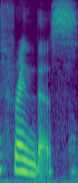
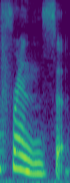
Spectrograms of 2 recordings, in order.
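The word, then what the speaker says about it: friends: الكلمه اللي قدامي دي الكلمه دي ما بنقولش عليها فريندس اسمها ايه اسمها فرينز صح فرينز فرينز طب جميل ليه اصلا قلتها فرينز راحت فين الدي ساوند او بقى الخدعه هنا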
